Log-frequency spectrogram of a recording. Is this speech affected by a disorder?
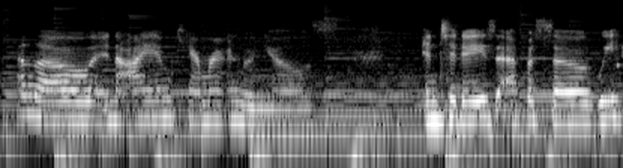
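No.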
